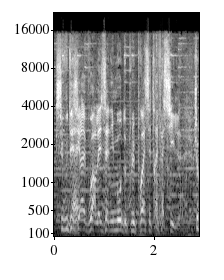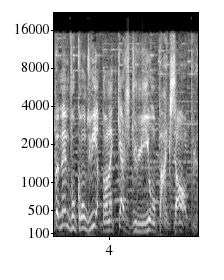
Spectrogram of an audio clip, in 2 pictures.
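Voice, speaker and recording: A man's voice: a little high, animated, fairly quick, music in the background, lightly acted. A man voicing a heartfelt, old-fashioned circus-owner father in a French-dubbed cartoon. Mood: dryly menacing.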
